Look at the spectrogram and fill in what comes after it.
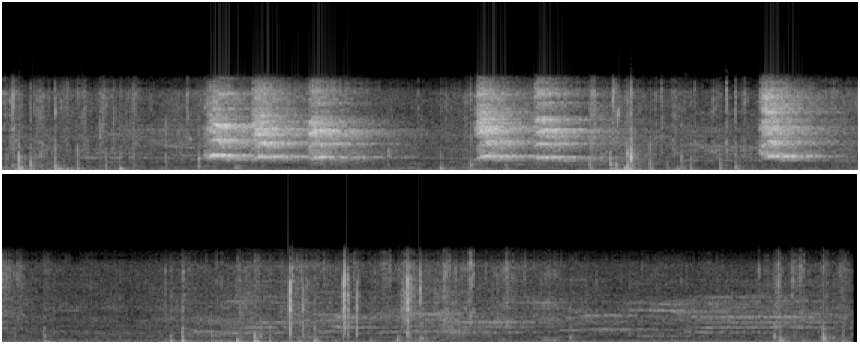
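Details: A small male Toy Poodle × Maltese mixed-breed puppy gives a few high, tonal whining yips, then settles to quieter shuffling sounds.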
